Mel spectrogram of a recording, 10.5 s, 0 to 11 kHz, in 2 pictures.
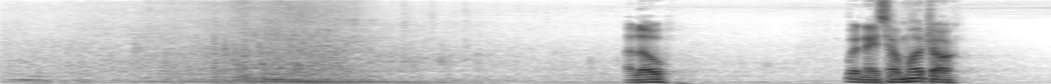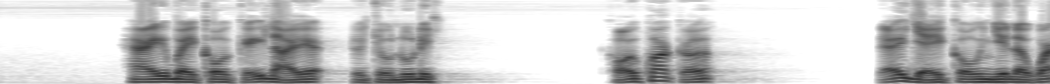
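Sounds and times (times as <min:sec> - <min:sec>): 
car speeding away: 0:00.0 - 0:04.2
speech: 0:03.1 - 0:03.4, 0:04.2 - 0:04.9, 0:05.9 - 0:07.6, 0:08.3 - 0:08.9, 0:09.6 - 0:10.4.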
